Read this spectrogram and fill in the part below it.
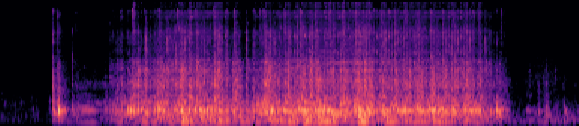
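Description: Overlock sewing machine stitching fabric, a loud rapid mechanical whirring that starts abruptly, runs steadily for several seconds up close and then stops.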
